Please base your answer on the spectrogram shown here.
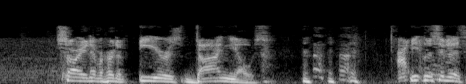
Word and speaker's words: Ehlers-Danlos: It's Ehlers-Danlos. Ehlers-Danlos. Then why do you spell it with an I?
